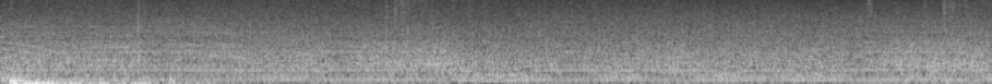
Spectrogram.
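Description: A quad bike engine drones steadily, dipping and rising in pitch as the rider eases off and speeds up.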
